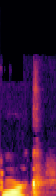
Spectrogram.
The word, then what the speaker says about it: quark: Quark. I mean, that's kind of how it's pronounced.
